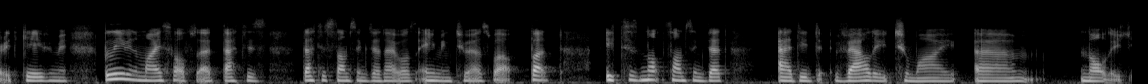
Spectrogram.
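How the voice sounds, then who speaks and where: A woman with a non-native accent, fairly low in pitch, dark and mellow in tone, with ordinary pitch variation at a moderate pace against a quiet background. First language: not English. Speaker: immigrant sharing personal story. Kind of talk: personal testimony. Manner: halting, many fillers.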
